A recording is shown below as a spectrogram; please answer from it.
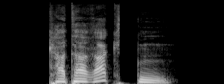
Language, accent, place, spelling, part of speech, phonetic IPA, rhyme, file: German, Germany, Berlin, Katarakten, noun, [kataˈʁaktn̩], -aktn̩, De-Katarakten.ogg
- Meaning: dative plural of Katarakt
